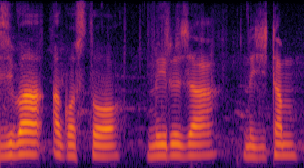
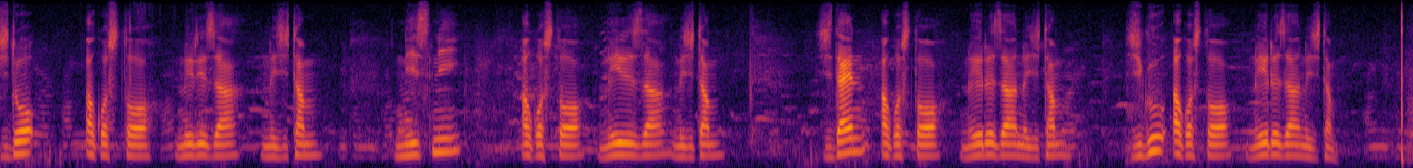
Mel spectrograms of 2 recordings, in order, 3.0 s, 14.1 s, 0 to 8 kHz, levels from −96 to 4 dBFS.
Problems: background conversations at intervals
